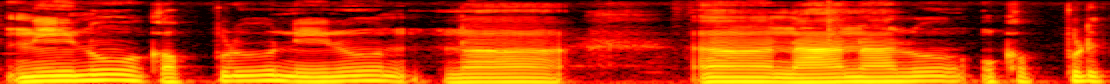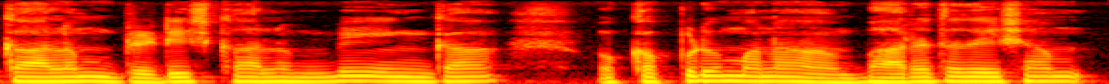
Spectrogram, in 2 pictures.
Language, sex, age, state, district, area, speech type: Telugu, male, 30-45, Telangana, Vikarabad, urban, spontaneous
